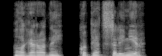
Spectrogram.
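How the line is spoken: Dwarf breathing out. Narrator (Russian): выдохнул гном

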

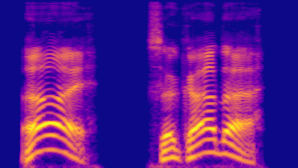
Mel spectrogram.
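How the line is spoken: Shout. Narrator (Russian): крикнул Войд

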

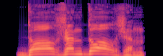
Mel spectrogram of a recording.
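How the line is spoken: Loud interruption. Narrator (Russian): прервала Веспуля громко

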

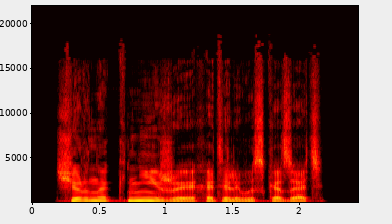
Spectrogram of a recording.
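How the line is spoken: Scornful snort. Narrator (Russian): Богольд фыркнул

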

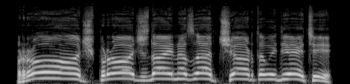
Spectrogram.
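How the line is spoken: Shout. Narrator (Russian): кричал конный

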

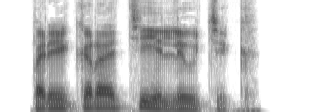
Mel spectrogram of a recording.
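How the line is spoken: Snort. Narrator (Russian): фыркнул Данти

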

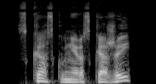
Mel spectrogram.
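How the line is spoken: Scornful snort. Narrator (Russian): фыркнула

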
